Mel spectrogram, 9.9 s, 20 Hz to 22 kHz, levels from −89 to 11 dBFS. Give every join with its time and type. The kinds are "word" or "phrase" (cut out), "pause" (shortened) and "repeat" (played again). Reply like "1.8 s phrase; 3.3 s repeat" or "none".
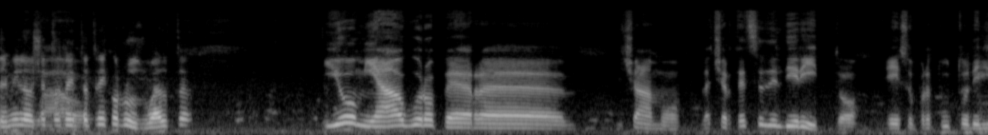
none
